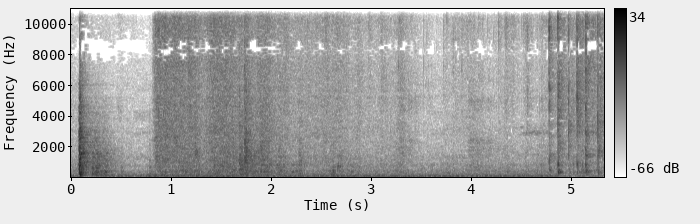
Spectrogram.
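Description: A sharp knock, then rustling of packaging and gift wrap being handled while items are taken from a box.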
